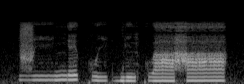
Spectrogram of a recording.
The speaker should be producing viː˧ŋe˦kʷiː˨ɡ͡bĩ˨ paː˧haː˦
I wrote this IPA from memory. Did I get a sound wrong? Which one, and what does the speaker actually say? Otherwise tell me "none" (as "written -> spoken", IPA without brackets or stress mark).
p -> kʷ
